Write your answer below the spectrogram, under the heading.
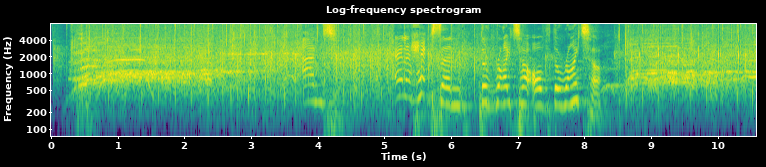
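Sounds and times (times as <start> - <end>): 
audience applause: 0.0 - 7.0, 8.3 - 10.5
whoops and cheers: 0.2 - 3.9, 8.3 - 10.5
speech: 5.4 - 8.4.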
